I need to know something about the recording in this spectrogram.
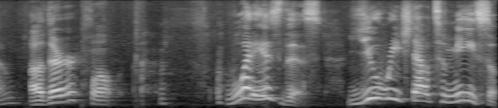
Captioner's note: groans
